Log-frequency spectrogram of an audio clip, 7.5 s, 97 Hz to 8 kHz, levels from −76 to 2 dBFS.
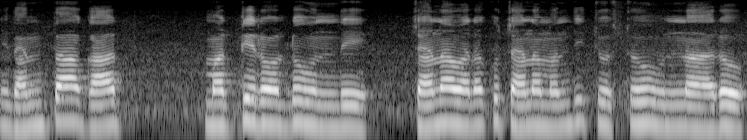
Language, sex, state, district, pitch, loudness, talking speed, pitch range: Telugu, male, Andhra Pradesh, Krishna, 155 Hz, -15 LUFS, 80 wpm, 145-165 Hz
